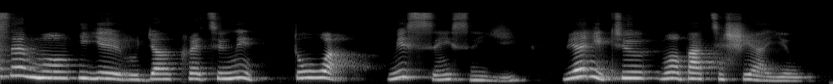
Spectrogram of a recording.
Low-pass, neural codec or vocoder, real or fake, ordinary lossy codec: none; codec, 24 kHz, 0.9 kbps, WavTokenizer, large speech release; fake; none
